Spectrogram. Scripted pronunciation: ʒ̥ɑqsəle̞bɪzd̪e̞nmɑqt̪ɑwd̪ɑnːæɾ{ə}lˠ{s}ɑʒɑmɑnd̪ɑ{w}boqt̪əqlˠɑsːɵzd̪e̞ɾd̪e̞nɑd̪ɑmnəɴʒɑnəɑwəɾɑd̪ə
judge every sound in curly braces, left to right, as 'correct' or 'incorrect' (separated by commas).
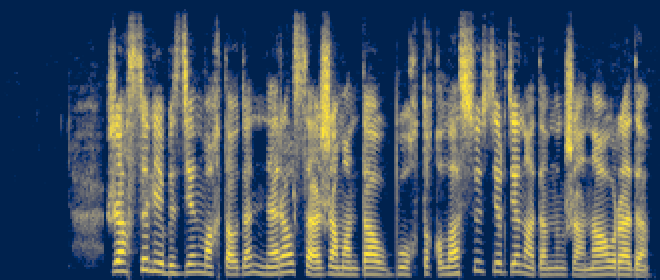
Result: incorrect, correct, correct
